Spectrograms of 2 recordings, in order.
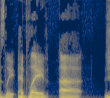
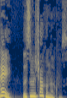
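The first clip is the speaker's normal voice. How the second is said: put-on Boston actor voice, higher; 5 semitones higher than usual. Showing a touchstone line for an impression: Mark Wahlberg voice. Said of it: "I have one for, uh, for Mark Wahlberg".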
